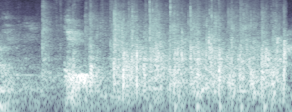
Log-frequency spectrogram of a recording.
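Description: Audience applauding, the clapping starting about a second in.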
